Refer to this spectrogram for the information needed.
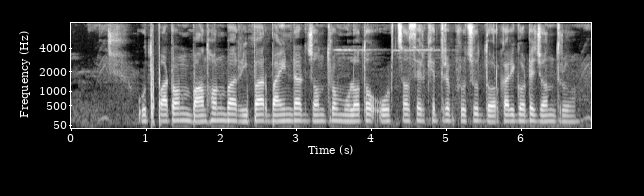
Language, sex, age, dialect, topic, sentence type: Bengali, male, 18-24, Western, agriculture, statement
